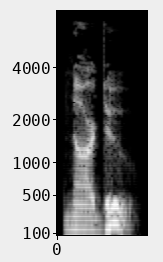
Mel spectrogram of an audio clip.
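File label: "nardoo", British English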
